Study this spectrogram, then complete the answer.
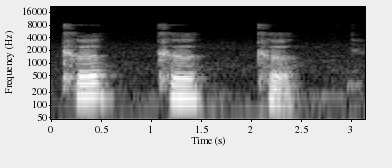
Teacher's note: go into the aspirated consonants, and these are just a little stronger, more powerful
